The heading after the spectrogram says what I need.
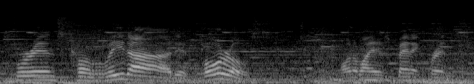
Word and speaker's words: Corrida de Toros: Carreta de Toros is how I've been told to say it by one of my Hispanic friends.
